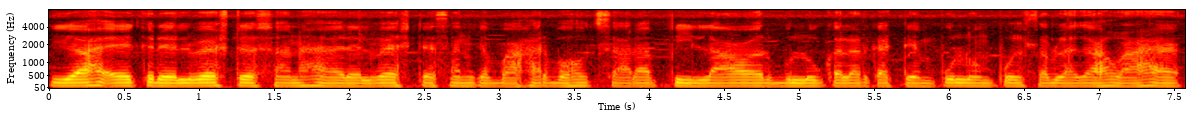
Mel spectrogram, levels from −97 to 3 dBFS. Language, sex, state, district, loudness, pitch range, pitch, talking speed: Hindi, male, Bihar, Sitamarhi, -30 LUFS, 110-115 Hz, 115 Hz, 175 wpm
